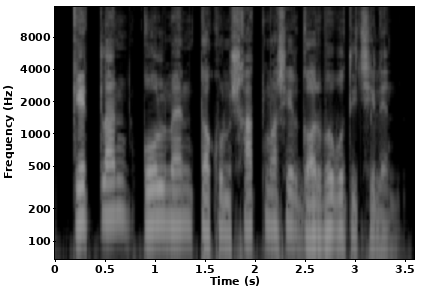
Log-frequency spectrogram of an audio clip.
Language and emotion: Bengali, neutral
